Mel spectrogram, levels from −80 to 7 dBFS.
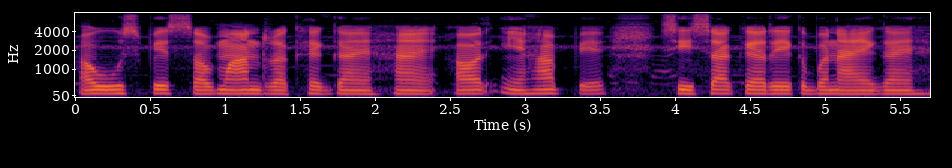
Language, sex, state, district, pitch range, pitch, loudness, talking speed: Hindi, male, Jharkhand, Palamu, 125-135 Hz, 130 Hz, -20 LUFS, 155 wpm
